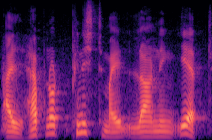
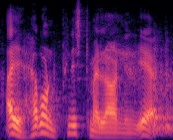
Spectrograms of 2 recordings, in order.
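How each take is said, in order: First: Have and not are said as separate words. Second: Have and not merge into one contracted word. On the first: The speaker calls it wrong. "এইভাবে না বলে" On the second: The speaker calls it right. "আমরা বলবো I হ্যাভন্ট"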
